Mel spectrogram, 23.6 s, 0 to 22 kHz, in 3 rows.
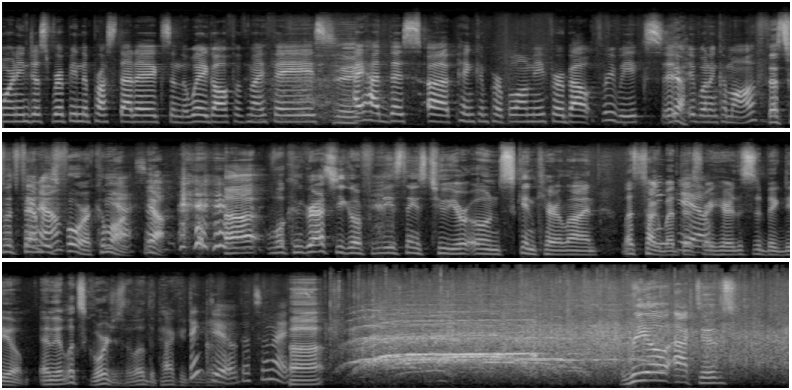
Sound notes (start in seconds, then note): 18.9 cheers and applause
